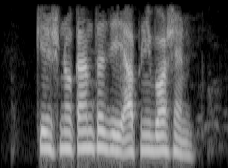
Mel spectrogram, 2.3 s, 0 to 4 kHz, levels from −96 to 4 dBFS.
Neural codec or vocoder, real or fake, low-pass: none; real; 3.6 kHz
